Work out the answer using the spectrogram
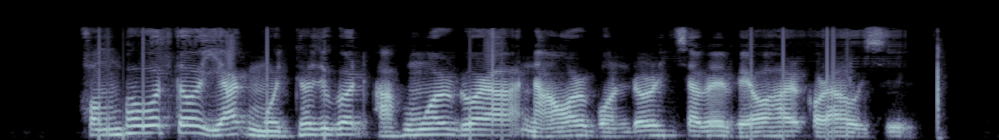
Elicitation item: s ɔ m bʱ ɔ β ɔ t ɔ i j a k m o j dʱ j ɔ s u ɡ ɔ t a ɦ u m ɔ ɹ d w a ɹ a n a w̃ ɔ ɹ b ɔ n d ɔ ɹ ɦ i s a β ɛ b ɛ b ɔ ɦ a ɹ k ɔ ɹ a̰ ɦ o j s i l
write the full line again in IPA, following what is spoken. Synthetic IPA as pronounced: x ɔ m bʱ ɔ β ɔ t ɔ i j a k m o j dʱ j ɔ z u ɡ ɔ t a ɦ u m ɔ ɹ d w a ɹ a n a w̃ ɔ ɹ b ɔ n d ɔ ɹ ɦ i s a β ɛ b ɛ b ɔ ɦ a ɹ k ɔ ɹ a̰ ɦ o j s i l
